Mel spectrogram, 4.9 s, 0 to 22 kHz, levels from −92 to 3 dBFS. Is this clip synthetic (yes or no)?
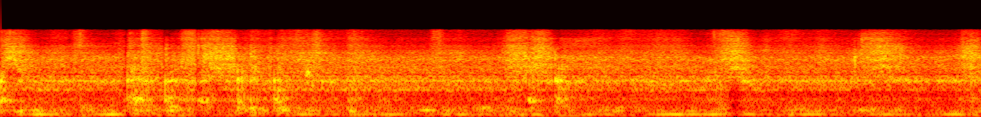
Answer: yes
